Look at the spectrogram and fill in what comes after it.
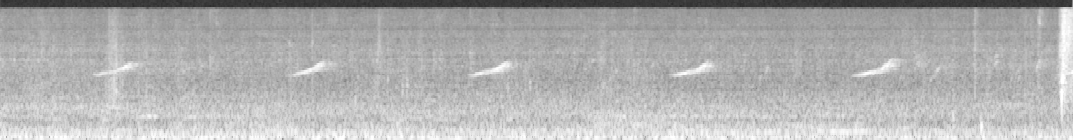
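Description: A bird calling, repeating one short rising whistle about once a second, faintly, with a short sharp noise right at the end.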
